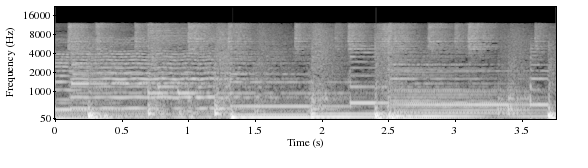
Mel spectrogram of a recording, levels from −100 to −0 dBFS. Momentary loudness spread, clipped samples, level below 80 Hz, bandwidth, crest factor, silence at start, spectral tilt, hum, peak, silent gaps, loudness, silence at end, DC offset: 4 LU; under 0.1%; -22 dBFS; 12.5 kHz; 12 dB; 0 s; -4.5 dB/octave; none; 0 dBFS; none; -13 LUFS; 0 s; under 0.1%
